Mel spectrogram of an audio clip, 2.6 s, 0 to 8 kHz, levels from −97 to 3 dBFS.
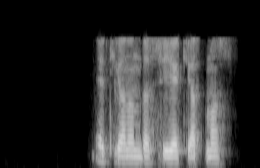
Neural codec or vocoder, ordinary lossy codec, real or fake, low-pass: none; AAC, 16 kbps; real; 7.2 kHz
